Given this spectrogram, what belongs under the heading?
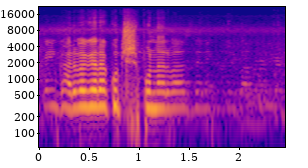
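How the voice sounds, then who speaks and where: Female field reporter, high register, probing on-the-spot interviews outdoors. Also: monotone, fast talker, faint music behind. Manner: probing, asks short follow-up questions. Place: outdoors at a demolition site.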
